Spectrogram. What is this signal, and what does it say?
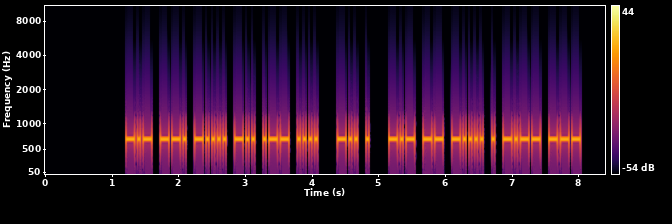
Morse code, heard as a keyed tone, about 28 wpm, 700 Hz. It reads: KG6DWH DE KM6EYO
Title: USA Callsign DE Callsign - 6 Characters - 28wpm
